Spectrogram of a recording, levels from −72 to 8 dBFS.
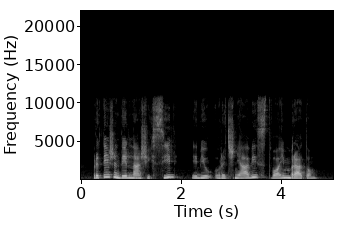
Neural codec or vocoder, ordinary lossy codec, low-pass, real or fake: none; none; 10.8 kHz; real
